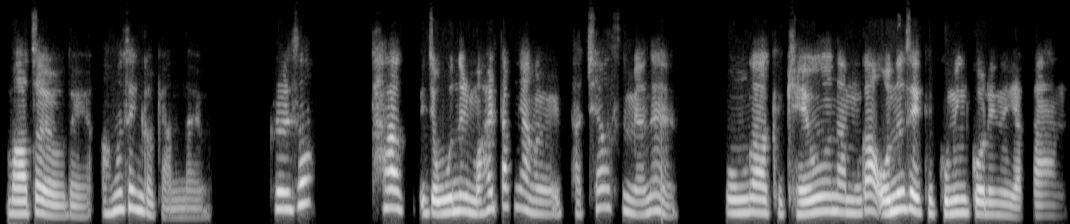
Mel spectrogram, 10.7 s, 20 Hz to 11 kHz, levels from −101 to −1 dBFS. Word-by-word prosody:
맞아요. 185 -4 +2
네. 145 -2 -9
아무 205 +6 -2
생각이 225 - -2
안 130 0 -13
나요. 130 0 -15 0.6
그래서 255 +7 +1 0.6
다 270 0 +2 0.2
이제 190 +1 0
오늘 205 +4 +4
뭐 185 -2 0
할당량을 245 -9 -4
다 175 - -13
채웠으면은 220 -7 -6 0.5
뭔가 195 0 +1
그 180 - -10
개운함과 200 +3 +1
어느새 230 +5 +6
그 195 -2 -6
고민거리는 180 -3 0
약간 155 +2 -8
195 Hz, 275 characters per minute, -22 LUFS, 175-225 Hz, 0.6 s, 어느새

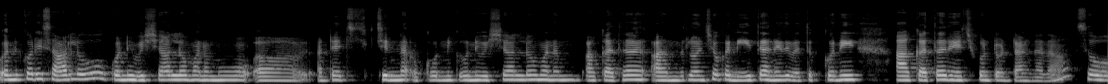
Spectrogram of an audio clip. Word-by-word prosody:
కొన్ని 220 0 +4
కొన్ని 250 -1 +2
సార్లు 225 +3 +2 0.3
కొన్ని 210 0 +4
విషయాల్లో 210 +1 +2
మనము 200 -1 +2 0.4
ఆహ్, 180 -1 -3 0.2
అంటే 185 +3 -3 0.4
చిన్న 200 -2 +4 0.3
కొన్ని 195 0 0
కొన్ని 195 0 +2
విషయాల్లో 210 +2 0
మనం 205 -1 +1 0.3
ఆ - - 0
కథ 185 -1 0 0.4
అందులో 190 +2 0
నుంచి 200 +3 -3
ఒక 220 -1 0
నీతి 195 +3 0
అనేది 200 +1 +2
వెతుక్కొని 210 +2 0 0.5
ఆ - - +5
కథ 190 0 +1 0.2
నేర్చుకుంటూ 195 0 -1
ఉంటాం 175 -1 -5
గదా! 160 -1 -7 0.3
సో, 230 -3 -1
200 Hz, 145 wpm, -24 LUFS, 190-210 Hz, 0.5 s, ఆ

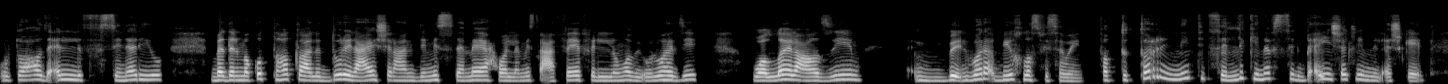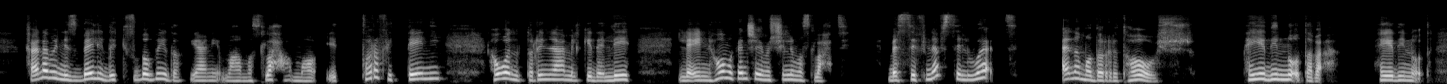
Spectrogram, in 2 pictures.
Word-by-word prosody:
وتقعد 205 +3 -1
أألّف 215 -1 +1
سيناريو، 215 +3 -1 0.5
بدل 195 +1 +4
ما 195 - +4
كنت 250 +3 -1
هاطلع 220 -3 +2
للدور 185 +5 +2
العاشر 195 +1 +1
عند 180 0 -3
miss 210 - -4
سماح 195 +2 +1
والّا 175 0 -1
miss - - -16
عفاف 195 +3 0
اللي 180 -1 -2
هُم 195 +2 0
بيقولوها 185 +4 +1
دي، 210 +4 -3 0.5
والله 180 +5 +5
العظيم 205 +3 +2 0.6
ب 175 -1 -5
الورق 205 +6 +4
بيخلص 210 +2 -2
في 185 - -10
ثواني، 160 -4 -7
فبتضطرِّ 210 - -2
إن 245 -5 -1
أنتِ 290 0 -5
تسلّكي 245 +2 -3
نفسِك 260 -1 -4
بأي 195 +6 -2
شكل 235 -1 -2
من 190 -2 -3
الأشكال، 170 -1 -5 0.5
فأنا 325 - +5
بالنسبة 240 - +4
لي 265 -1 0
دي 215 -1 0
كذبة 220 +3 +1
بيضة، 225 -8 -2
يعني 180 0 -4
ما 165 0 -5
هي - - -5
مصلحة 200 +5 -3
ما 160 -3 -5
الطرف 280 +1 -4
التاني 255 +5 +2 0.5
هو 260 +3 +7
اللي 235 -6 +2
اضطرني 195 +2 -3
إن 230 - -1
أنا 225 - +3
أعمل 210 -4 -1
كده، 180 -1 -1
ليه؟ 210 +6 +4 0.5
لأن 185 +1 +1
هو 285 +11 +3
ما 290 - +1
كانش 270 -1 +1
هيمَشّي 220 -1 0
لي 225 - +1
مصلحتي، 205 - -7 0.4
بس 185 +3 0
في 220 +2 -7
نفس 350 - 0
الوقت 240 +9 0 0.4
أنا 280 +3 +3
ما 220 -6 +2
ضريتهاش، 185 - 0 0.5
هي 235 +3 +5
دي 230 0 +2
النقطة 225 -1 +3
بقى، - - -4 0.4
هي 200 0 +4
دي 195 - -1
النقطة. 185 -3 -4
205 Hz, 160 wpm, -17 LUFS, 185-230 Hz, 0.6 s, هو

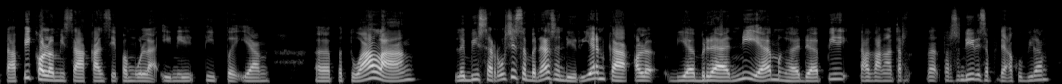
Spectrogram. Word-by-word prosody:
tapi 155 - 0
kalau 195 -7 +7
misalkan 165 -2 0
si 170 - -10
pemula 165 -1 -3
ini 165 -1 -8
tipe 180 -3 -9
yang, 165 0 -4 0.5
eee, 160 -1 -1
petualang. 175 - +5 0.4
Lebih 195 +5 -3
seru 205 +4 -2
sih 340 - -2
sebenarnya 225 0 0
sendirian 170 - -1
Kak, 170 -1 +4
kalau 180 0 +2 0.2
dia 180 +2 -1
berani 190 +6 +3
ya - - +4
menghadapi 180 - -4
tantangan 175 -1 -4
ter 185 - -7 0.2
ter 180 -1 -5
tersendiri, 205 +6 -5
seperti 195 -5 -7
yang - - -7
aku 180 - -14
bilang 210 +5 -6
180 Hz, 165 wpm, -22 LUFS, 165-210 Hz, 0.5 s, kalau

